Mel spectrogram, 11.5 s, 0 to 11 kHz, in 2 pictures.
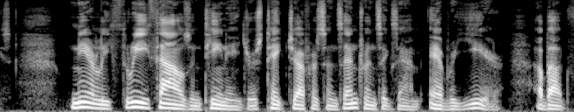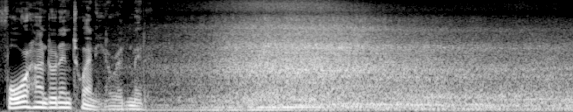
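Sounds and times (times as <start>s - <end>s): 
speech: 0.0s - 7.5s
road noise: 6.5s - 11.4s
school bus engine rumbling as it rolls in: 6.6s - 11.4s.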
